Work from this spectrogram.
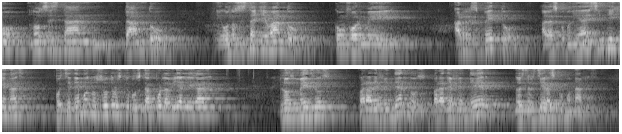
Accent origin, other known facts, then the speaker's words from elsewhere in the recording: Puente Madera, Oaxaca, Mexico; lo que está pasando en mi comunidad de Puente Madera, en todas las agencias de San Blas Atempa y en la cabecera municipal.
